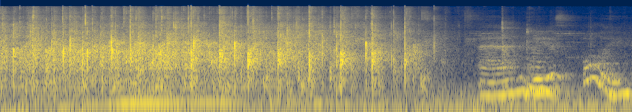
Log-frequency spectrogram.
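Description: An indoor audience breaks into steady applause to welcome panel speakers, dense clapping that fades after a few seconds, followed by a person starting to talk.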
